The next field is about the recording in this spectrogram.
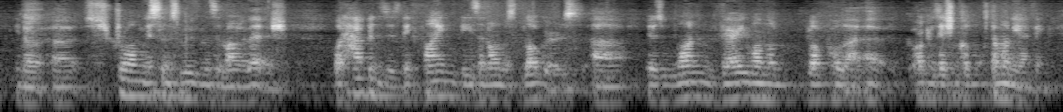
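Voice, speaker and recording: A man's medium-pitched voice with lively intonation over noticeable background noise. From Saudi Arabia and East London. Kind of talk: panel talk to student audience.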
